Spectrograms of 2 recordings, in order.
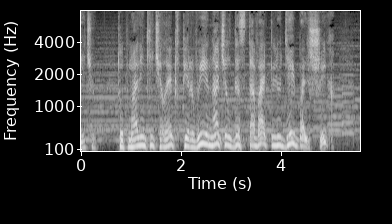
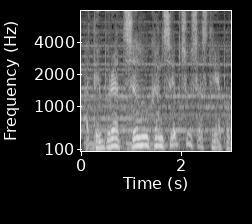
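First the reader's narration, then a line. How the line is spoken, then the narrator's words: Breathless mutter. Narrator (Russian): едва поспевая за группой, бормотал Гурьев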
